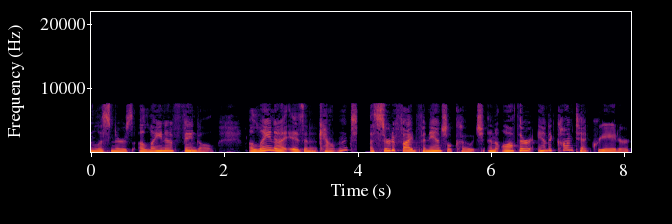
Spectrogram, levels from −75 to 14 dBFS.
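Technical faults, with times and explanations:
Throughout: low-delay AAC compression. The speech sounds rough and grainy, with noise sitting between the harmonics and a top band that feels thin and synthetic. The likely cause is the low-delay AAC coding used for video calls. Its very short frames cannot separate closely spaced pitch harmonics well, so bits are spent inefficiently and quantisation noise leaks between them. The damage is plainly audible and fits a bitrate around 32 kbps.
1.49–1.54 s and 3.29–3.43 s: AAC frame loss with concealment. Each gap comes across as a brief smeared, noisy, phasey patch rather than a clean dropout. The first lasts about 30 ms and the second about 90 ms, which points to one and three missing frames respectively. The decoder has patched each hole by reusing the last good spectrum with scrambled signs or interpolated energy.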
